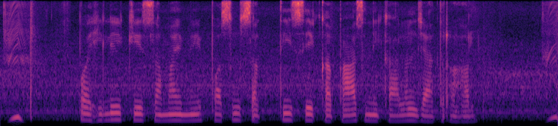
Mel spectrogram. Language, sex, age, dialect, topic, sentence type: Bhojpuri, female, 31-35, Western, agriculture, statement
